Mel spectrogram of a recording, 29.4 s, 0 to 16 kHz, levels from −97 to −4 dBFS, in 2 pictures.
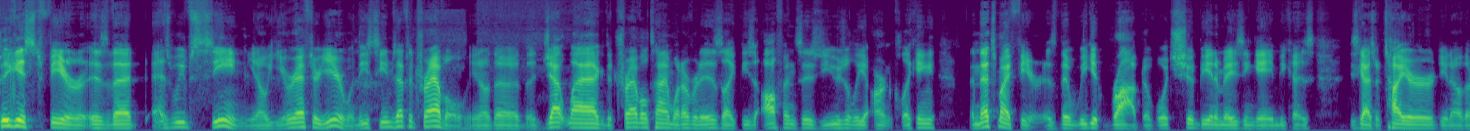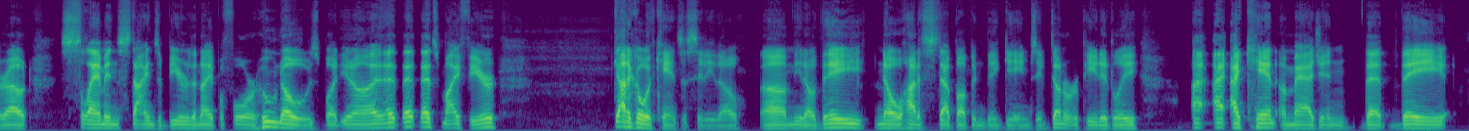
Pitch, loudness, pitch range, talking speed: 100 Hz, -27 LUFS, 95-115 Hz, 220 wpm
